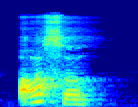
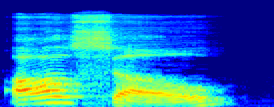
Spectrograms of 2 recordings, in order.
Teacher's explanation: when we emphasize the O sound, it actually is almost a diphthong, two syllables, like O, O.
